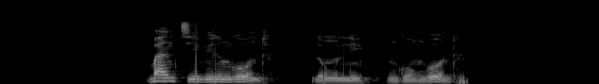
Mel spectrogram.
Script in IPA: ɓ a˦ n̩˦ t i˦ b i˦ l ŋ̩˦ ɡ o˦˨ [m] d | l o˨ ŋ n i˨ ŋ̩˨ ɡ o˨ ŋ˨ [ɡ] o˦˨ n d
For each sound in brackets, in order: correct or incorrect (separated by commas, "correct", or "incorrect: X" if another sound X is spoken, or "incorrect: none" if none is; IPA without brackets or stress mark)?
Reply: incorrect: n, correct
